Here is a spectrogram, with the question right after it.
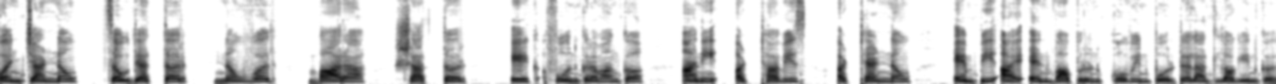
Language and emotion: Goan Konkani, neutral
